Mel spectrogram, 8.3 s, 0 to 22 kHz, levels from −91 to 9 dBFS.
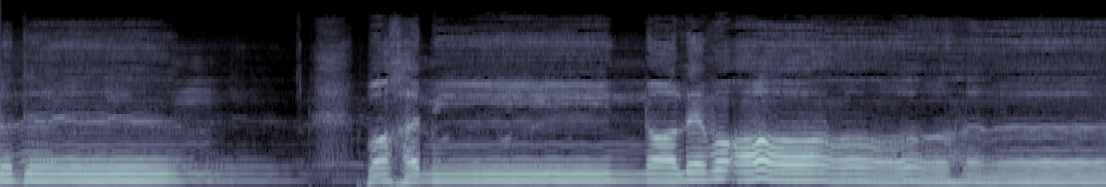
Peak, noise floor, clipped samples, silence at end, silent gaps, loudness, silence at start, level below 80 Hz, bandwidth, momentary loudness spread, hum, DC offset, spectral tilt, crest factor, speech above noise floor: -6 dBFS; -45 dBFS; under 0.1%; 0 s; none; -23 LUFS; 0 s; -62 dBFS; 14 kHz; 17 LU; none; under 0.1%; -7 dB/octave; 18 dB; 23 dB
